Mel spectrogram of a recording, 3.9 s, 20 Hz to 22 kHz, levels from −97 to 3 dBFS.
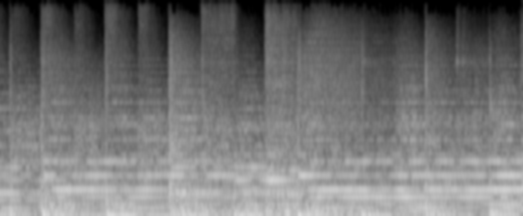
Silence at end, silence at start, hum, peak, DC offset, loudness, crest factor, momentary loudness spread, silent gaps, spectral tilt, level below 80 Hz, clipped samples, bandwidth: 0 s; 0 s; none; -4 dBFS; under 0.1%; -18 LUFS; 12 dB; 2 LU; none; -7 dB/octave; -20 dBFS; under 0.1%; 17.5 kHz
